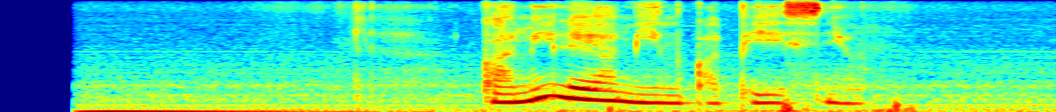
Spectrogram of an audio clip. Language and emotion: Russian, sad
